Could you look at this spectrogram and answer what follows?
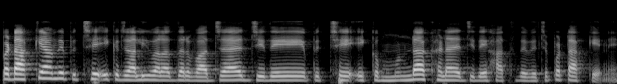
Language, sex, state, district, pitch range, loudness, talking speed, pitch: Punjabi, female, Punjab, Kapurthala, 185-220 Hz, -21 LUFS, 195 wpm, 195 Hz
